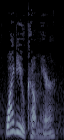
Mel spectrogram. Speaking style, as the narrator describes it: she exclaimed

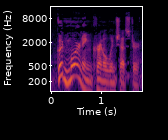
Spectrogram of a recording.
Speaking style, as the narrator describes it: he exclaimed

